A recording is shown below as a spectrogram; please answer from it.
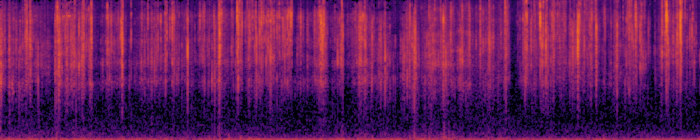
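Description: Fingertips rub a plastic beaded ornament, producing rapid, bright clicking and crinkling that runs continuously for the whole clip. Sharp clicks stand out above the dense crinkle, over a faint, steady low hum.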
